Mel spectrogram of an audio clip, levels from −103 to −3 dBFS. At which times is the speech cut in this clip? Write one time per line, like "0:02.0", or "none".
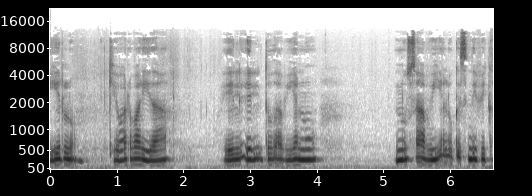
none

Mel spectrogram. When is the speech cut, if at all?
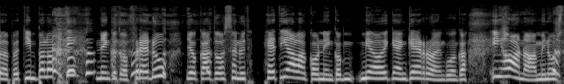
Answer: none

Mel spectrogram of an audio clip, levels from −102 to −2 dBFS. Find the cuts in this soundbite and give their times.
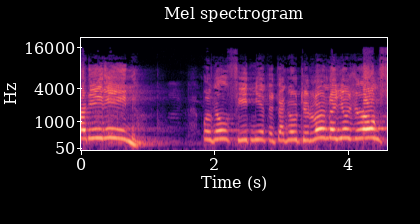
0:02.0
0:02.9

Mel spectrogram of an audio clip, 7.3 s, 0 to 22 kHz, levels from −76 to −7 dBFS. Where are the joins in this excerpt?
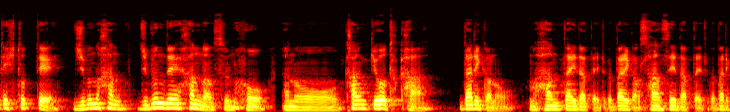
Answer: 0:02.7

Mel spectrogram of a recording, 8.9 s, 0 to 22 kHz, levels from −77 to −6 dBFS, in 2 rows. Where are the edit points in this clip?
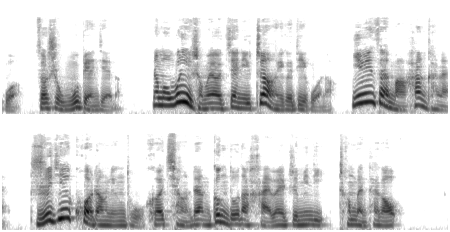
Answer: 0:01.3
0:03.4

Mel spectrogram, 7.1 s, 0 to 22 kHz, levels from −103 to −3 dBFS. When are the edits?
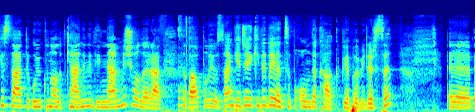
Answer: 0:02.7

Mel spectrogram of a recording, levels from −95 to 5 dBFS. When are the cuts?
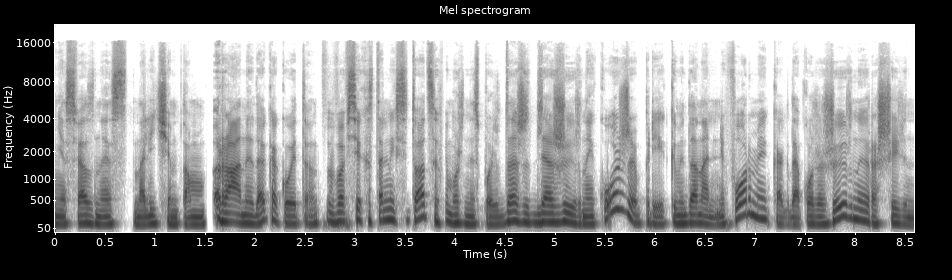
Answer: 0:02.7
0:03.9
0:07.5

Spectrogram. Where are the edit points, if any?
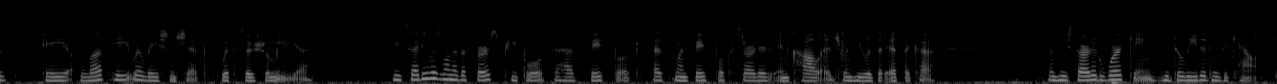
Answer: none

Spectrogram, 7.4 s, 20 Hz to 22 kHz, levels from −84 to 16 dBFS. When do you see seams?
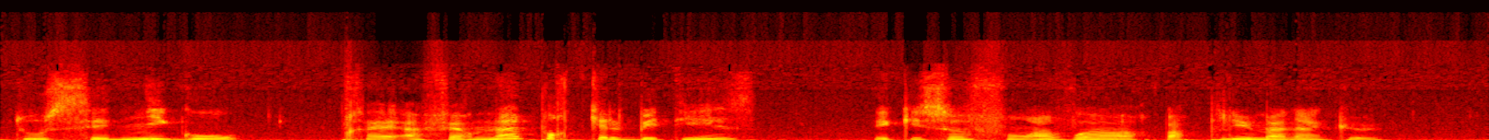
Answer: none

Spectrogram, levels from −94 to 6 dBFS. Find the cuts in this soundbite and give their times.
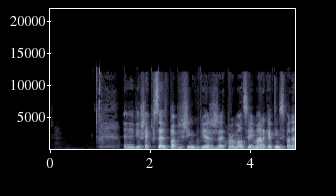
0:02.0
0:03.0
0:03.5

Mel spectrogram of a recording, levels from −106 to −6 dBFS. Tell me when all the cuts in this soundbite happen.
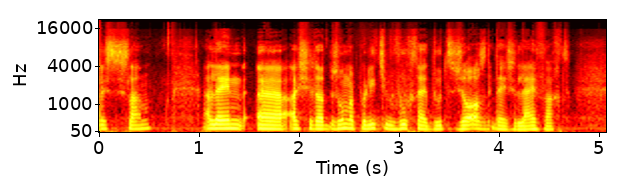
0:02.3
0:03.9

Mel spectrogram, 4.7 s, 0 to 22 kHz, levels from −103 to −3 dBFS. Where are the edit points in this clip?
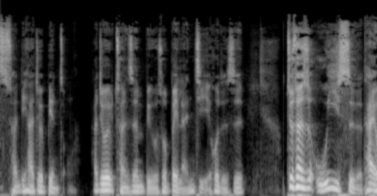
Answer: none

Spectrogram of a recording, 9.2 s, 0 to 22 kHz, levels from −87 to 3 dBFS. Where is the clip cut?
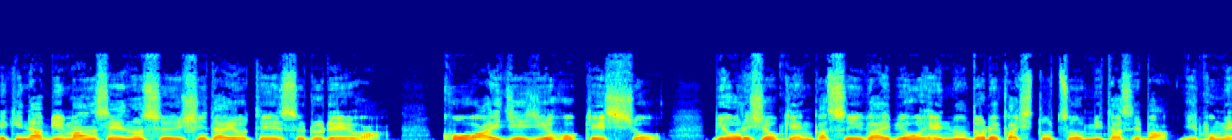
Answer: none

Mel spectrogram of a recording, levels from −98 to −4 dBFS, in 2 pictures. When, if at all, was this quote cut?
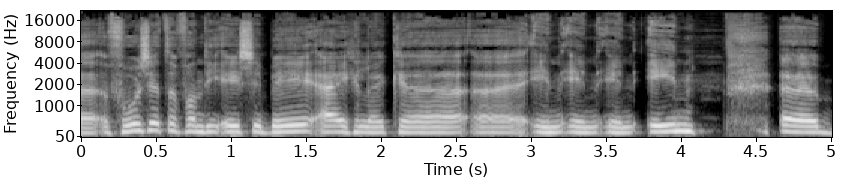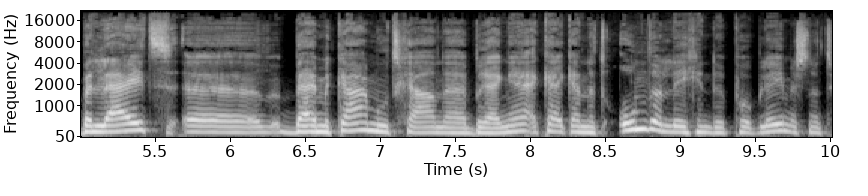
none

